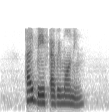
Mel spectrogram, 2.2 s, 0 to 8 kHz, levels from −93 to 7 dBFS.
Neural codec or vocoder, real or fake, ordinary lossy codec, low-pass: codec, 24 kHz, 0.9 kbps, DualCodec; fake; AAC, 16 kbps; 7.2 kHz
